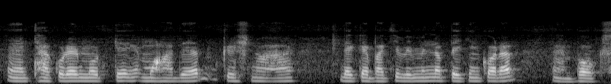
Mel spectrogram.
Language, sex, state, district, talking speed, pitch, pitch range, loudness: Bengali, male, Tripura, Unakoti, 135 wpm, 155 Hz, 150-160 Hz, -19 LUFS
